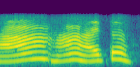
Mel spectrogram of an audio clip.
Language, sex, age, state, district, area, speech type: Hindi, female, 30-45, Uttar Pradesh, Mau, rural, conversation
